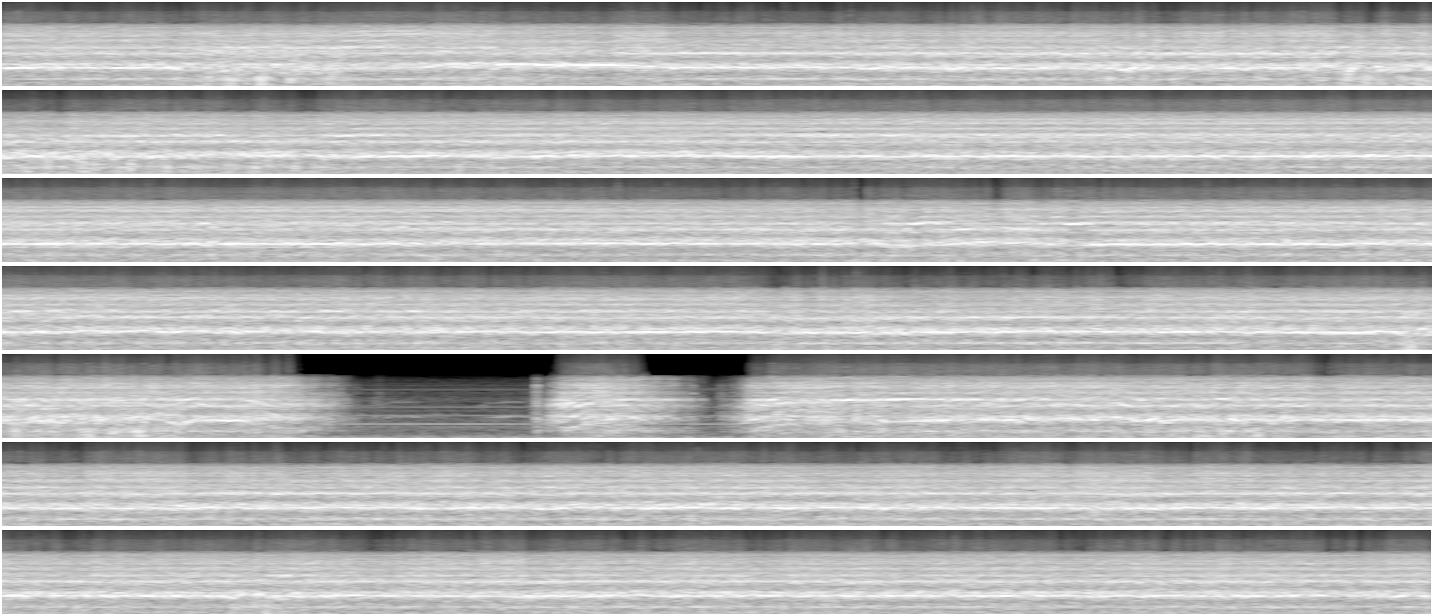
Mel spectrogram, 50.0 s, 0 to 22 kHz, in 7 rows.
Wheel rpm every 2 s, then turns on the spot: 220, 250, 220, 210, 230, 220, 210, 210, 230, 230, 210, 230, 220, 230, 220, 40, 140, 230, 230, 230, 230, 230, 230, 240, 230.
none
